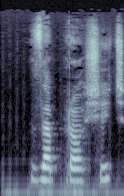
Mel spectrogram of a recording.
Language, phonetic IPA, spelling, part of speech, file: Polish, [zaˈprɔɕit͡ɕ], zaprosić, verb, Pl-zaprosić.ogg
